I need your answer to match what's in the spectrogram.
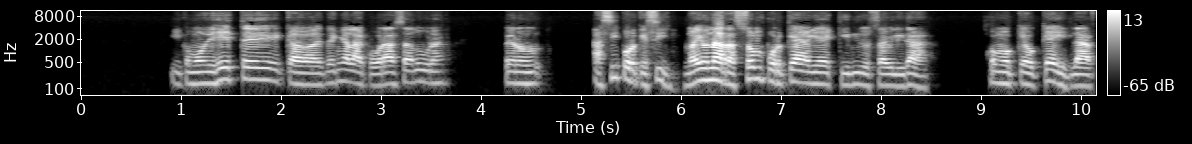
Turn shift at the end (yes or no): no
